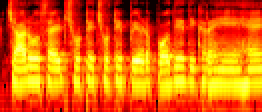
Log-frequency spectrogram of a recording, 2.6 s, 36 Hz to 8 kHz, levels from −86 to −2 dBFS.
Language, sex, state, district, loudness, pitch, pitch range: Hindi, male, Maharashtra, Mumbai Suburban, -19 LUFS, 150 Hz, 145-155 Hz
